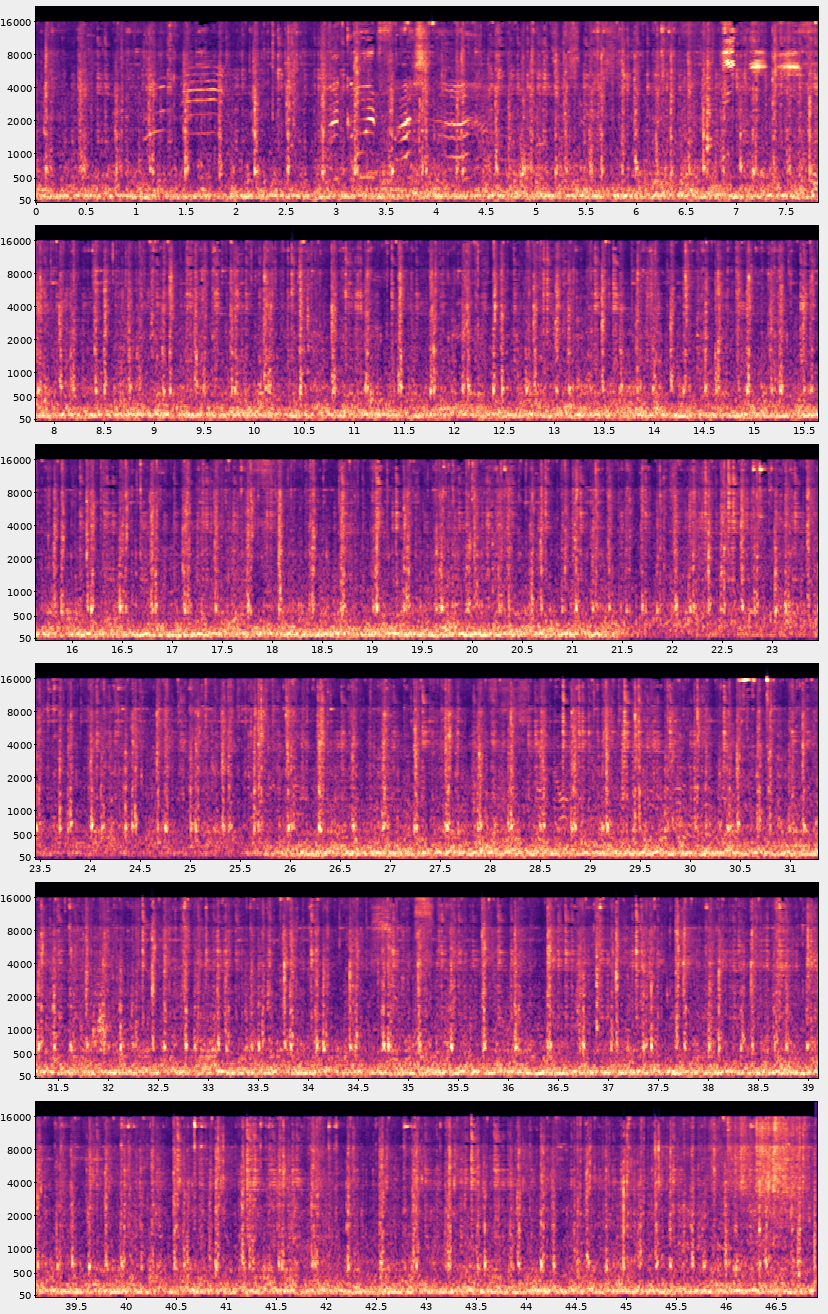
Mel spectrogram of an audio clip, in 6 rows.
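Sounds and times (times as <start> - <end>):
horse hooves clip-clopping on tarmac: 0.0 - 46.9
steady low rumble: 0.0 - 46.9.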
